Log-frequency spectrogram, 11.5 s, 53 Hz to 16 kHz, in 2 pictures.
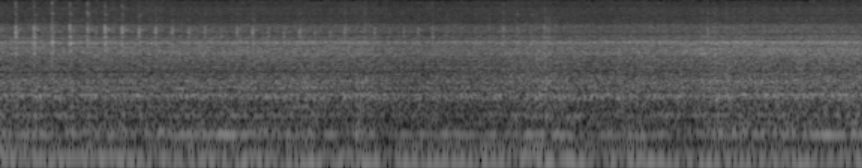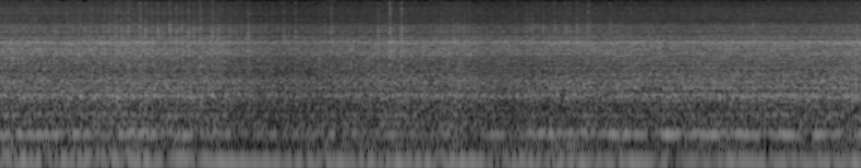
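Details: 2014 Jeep Wrangler JK idling steadily with a dull uneven knock underneath; rear driveshaft suspected, origin unconfirmed.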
